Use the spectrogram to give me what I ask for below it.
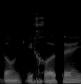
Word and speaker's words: Don Quixote: So, good attempt at pronouncing that, Daniel. Don Quixote.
